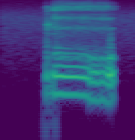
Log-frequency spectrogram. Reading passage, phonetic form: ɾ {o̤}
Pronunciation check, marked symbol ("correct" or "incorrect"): correct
